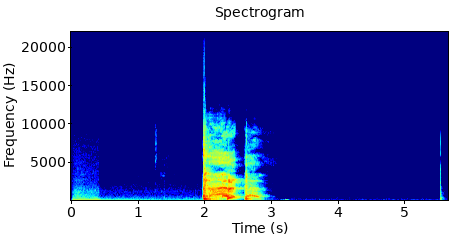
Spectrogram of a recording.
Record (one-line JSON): {"cough_length": "5.7 s", "cough_amplitude": 26028, "cough_signal_mean_std_ratio": 0.26, "survey_phase": "beta (2021-08-13 to 2022-03-07)", "age": "65+", "gender": "Male", "wearing_mask": "No", "symptom_none": true, "smoker_status": "Ex-smoker", "respiratory_condition_asthma": false, "respiratory_condition_other": false, "recruitment_source": "REACT", "submission_delay": "8 days", "covid_test_result": "Negative", "covid_test_method": "RT-qPCR", "influenza_a_test_result": "Negative", "influenza_b_test_result": "Negative"}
